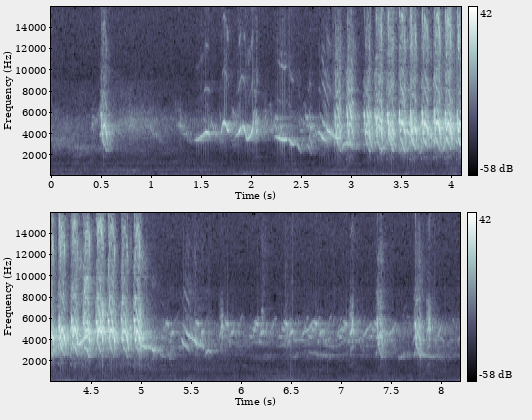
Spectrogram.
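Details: Natural chirping of sparrows, also called weaver birds: scattered sharp notes build into a rapid, even chattering trill in the middle, then thin out again to spaced chirps from several birds.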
